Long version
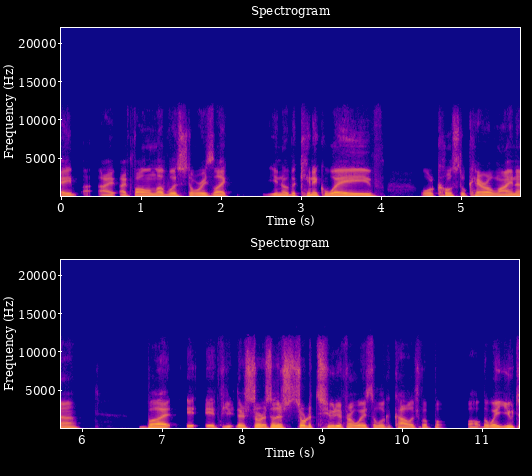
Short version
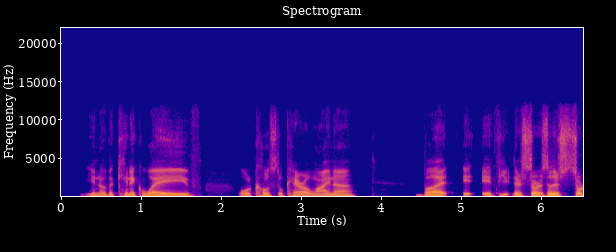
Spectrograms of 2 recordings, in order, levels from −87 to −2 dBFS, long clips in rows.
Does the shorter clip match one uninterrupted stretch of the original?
yes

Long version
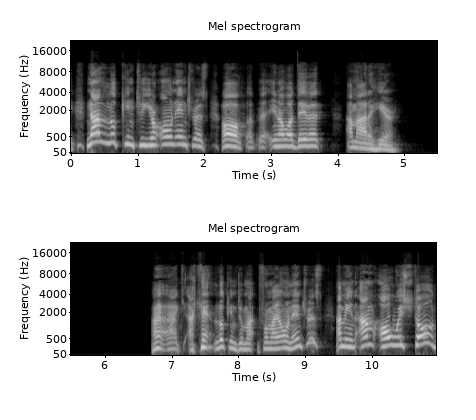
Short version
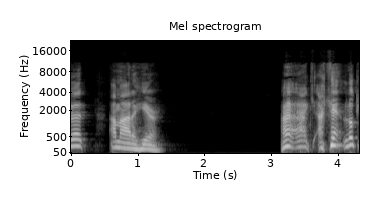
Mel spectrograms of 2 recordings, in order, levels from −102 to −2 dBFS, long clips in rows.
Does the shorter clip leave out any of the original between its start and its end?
no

